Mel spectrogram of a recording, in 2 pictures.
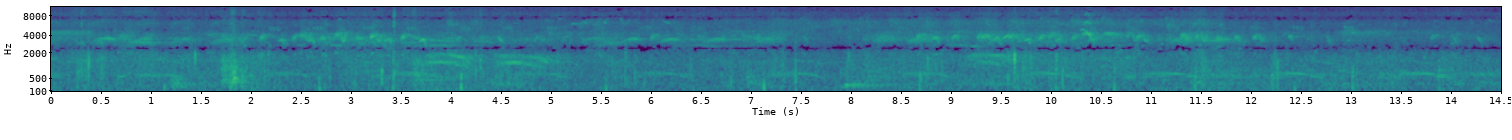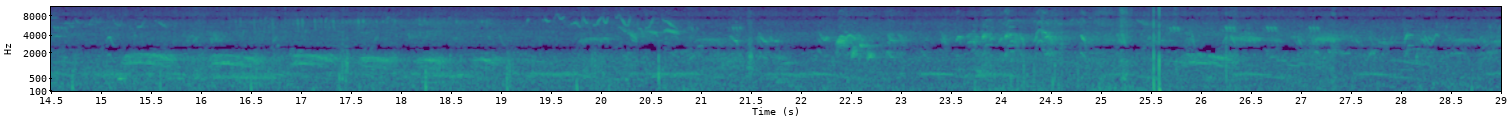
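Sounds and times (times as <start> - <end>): birds calling and chirping: 0.0 - 29.0.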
